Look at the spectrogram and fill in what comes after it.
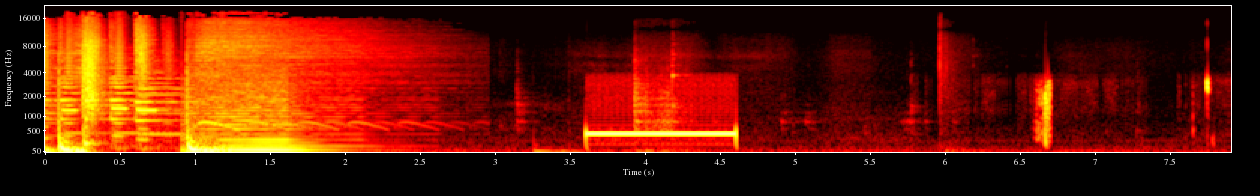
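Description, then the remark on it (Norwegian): A single steady electronic phone ring tone of a call being placed to Davy Vatne sounds for about a second after a loud musical crash fades, followed by silence and a couple of faint clicks. No one speaks. “Skal vi ikke bare få han på tråden? Ja, vi prøver. Hold linja!”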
